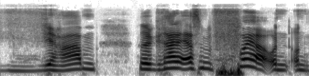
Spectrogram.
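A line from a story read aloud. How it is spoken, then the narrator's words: Stammering. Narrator (German): so stammelte Seppel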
